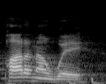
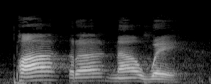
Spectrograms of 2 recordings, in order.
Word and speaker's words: Paranauê: The first one, which is now over on the left side, is pronounced Paranauê. So we'll break it down into syllables. Paranauê.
